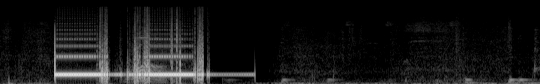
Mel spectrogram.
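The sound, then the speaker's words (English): A telephone is dialed to call someone: a loud burst of stacked electronic tones runs for about a second and a half and ends in a short steady tone, then the line falls to a faint hiss. “All right, and you can dial him up. Dialing him up.”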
